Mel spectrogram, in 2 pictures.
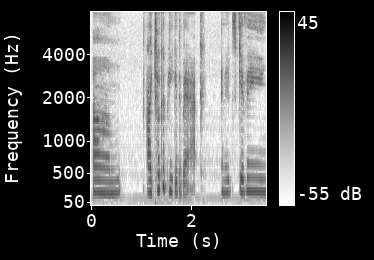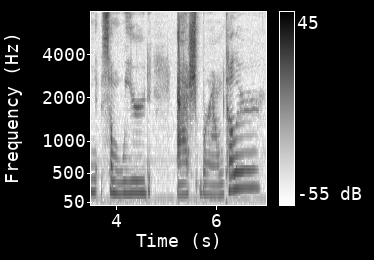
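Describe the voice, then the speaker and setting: In a self-filmed clip at home, a Southern beauty vlogger dyes her hair and rambles to the camera in a nervous, self-deprecating way, using "like" often. She talks slowly at a medium pitch, and the recording is dry.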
